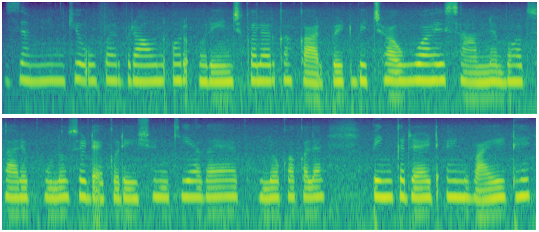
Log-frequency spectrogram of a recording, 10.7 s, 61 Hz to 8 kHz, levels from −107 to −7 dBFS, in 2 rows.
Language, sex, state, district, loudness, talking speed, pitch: Hindi, female, Jharkhand, Jamtara, -22 LUFS, 170 wpm, 255 Hz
